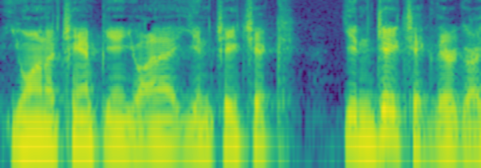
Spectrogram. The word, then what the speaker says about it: Jędrzejczyk: Jędrzejczyk.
